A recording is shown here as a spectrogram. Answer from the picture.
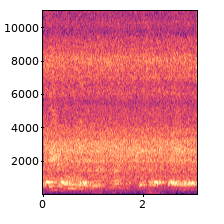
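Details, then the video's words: Cooing of a spotted dove kept as a lure bird: repeated soft, hollow hoots in two clustered phrases, the second rising in emphasis at the close, over steady hiss. "Suara Burung Tekukur Bersih-Suara Burung Tekukur Buat Pancingan"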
